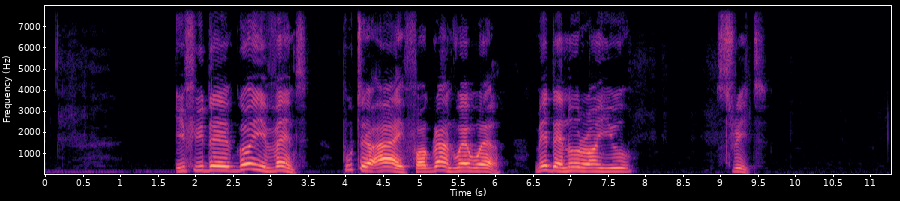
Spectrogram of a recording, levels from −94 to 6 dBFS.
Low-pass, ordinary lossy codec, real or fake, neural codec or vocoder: none; none; real; none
